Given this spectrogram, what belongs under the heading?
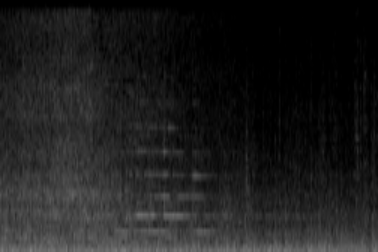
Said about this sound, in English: The bell jangled and the siren whistled and the train pulled out of the station and was gone.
